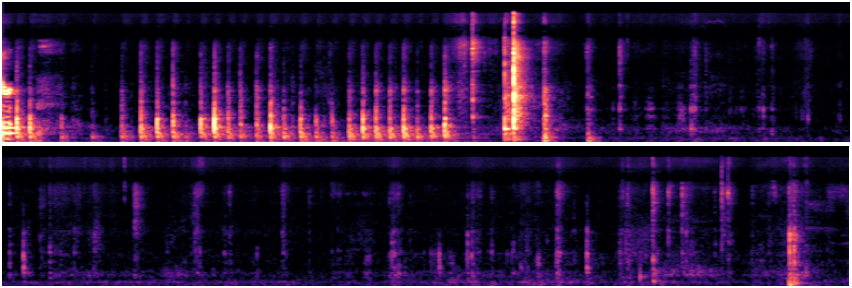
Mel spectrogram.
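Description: An ink pad dabbed quickly and repeatedly against a stamp for several seconds, then a single knock as the hinged lid of a stamping platform is closed, followed by faint ticks while it is pressed down by hand.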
